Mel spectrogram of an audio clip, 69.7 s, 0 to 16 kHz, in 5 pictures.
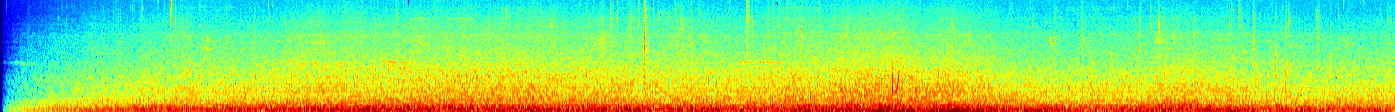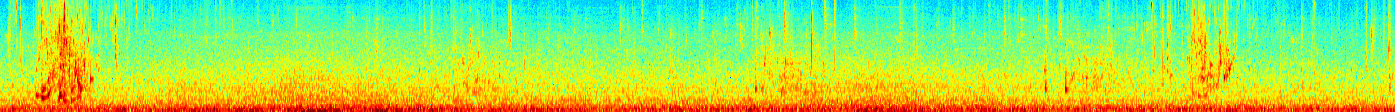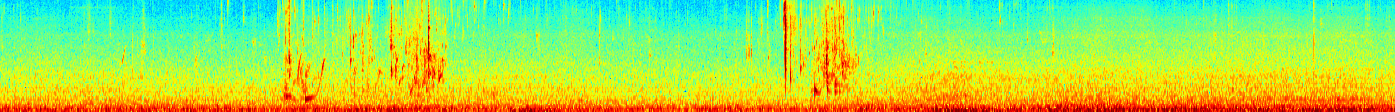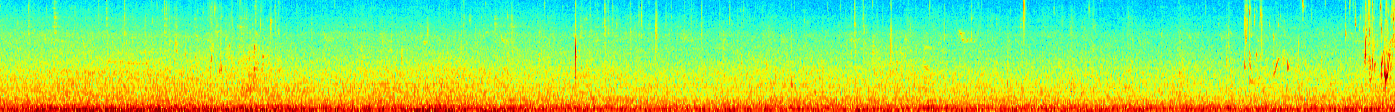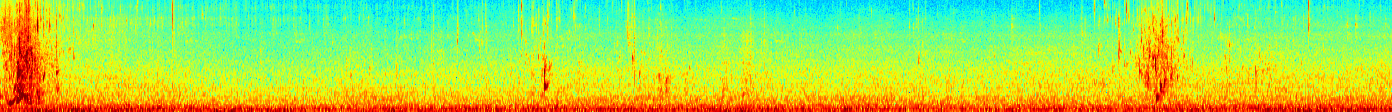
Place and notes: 菜園海洋牧場遊客碼頭, Magong City - In the dock
In the dock, Waves and tides, Wind
Zoom H6+Rode NT4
